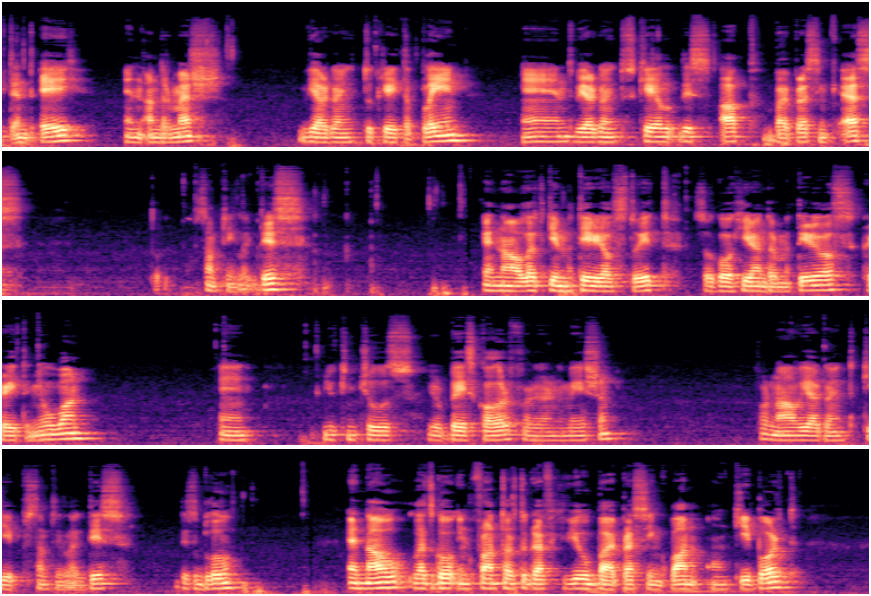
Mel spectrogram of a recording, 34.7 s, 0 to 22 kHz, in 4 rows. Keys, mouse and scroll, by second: 0.0 shift+a, 2.1 shift+a, 7.7 s, 11.3 middle click, 12.2 shift+middle click, 15.5 click, 17.5 click, 19.5 click, 30.7 KP_1.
